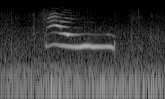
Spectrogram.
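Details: A male orange foster kitten, outside on grass for the first time, walks toward a person giving a single drawn-out meow, steady in pitch with a slight rise at the end.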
